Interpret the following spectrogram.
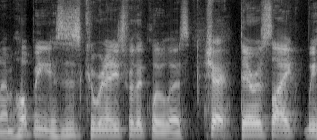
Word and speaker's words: Kubernetes: We actually pronounce it wrong. I think if you're actually Greek, you pronounce it something like Kubernetes or something like that. But it's too late. Everyone's been saying it wrong.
